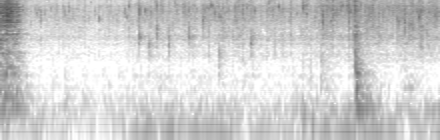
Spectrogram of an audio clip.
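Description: Soybean chunks fry in a pan over a medium flame for a veg chow, giving a steady close sizzle with a few sharper crackles and a clatter near the end, and no voices.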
